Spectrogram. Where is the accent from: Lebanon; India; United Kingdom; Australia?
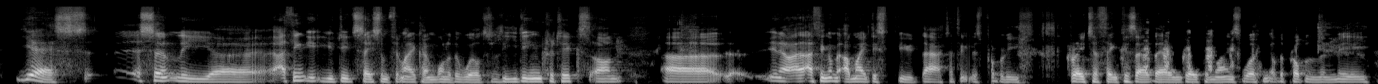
United Kingdom; England; accent: English; my English accent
